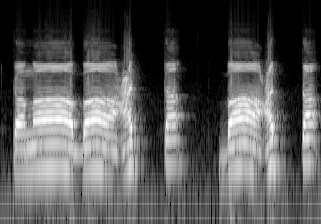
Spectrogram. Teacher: عین اور تا کو آپس میں ملانا ہے، عین کو تا کے ساتھ کنیکٹ کر دینا ہے. دال درمیان میں خاموش ہے، ٹھیک ہے، سائلنٹ ہے.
